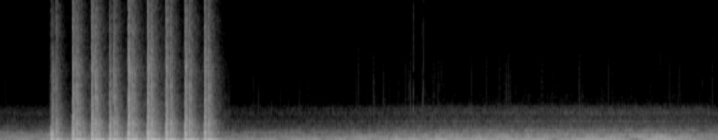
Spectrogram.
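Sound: banging on a door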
